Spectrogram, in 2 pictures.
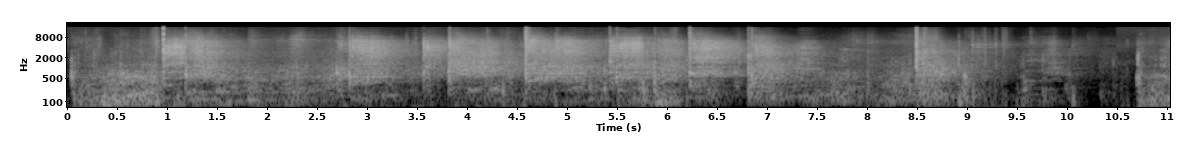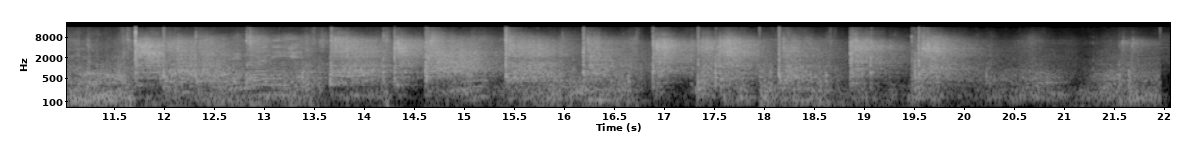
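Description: Skateboard rolling on wooden ramps and obstacles with a run of sharp clacks and thuds from pops, landings and board hits. There is a short lull about ten seconds in before the rolling and impacts start again.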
